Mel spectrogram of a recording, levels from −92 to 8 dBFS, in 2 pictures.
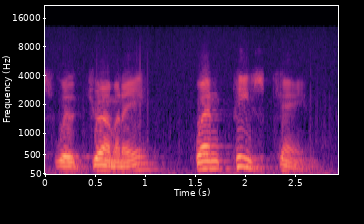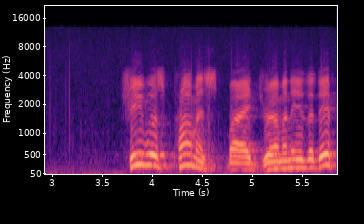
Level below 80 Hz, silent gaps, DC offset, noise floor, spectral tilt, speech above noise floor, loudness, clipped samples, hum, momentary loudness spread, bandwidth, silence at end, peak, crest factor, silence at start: -50 dBFS; none; under 0.1%; -48 dBFS; -7 dB/octave; 32 dB; -17 LUFS; under 0.1%; 60 Hz at -55 dBFS; 11 LU; 13 kHz; 0 s; -4 dBFS; 14 dB; 0 s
